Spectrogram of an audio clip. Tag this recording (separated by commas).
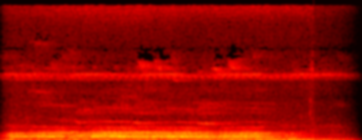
Animal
